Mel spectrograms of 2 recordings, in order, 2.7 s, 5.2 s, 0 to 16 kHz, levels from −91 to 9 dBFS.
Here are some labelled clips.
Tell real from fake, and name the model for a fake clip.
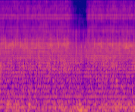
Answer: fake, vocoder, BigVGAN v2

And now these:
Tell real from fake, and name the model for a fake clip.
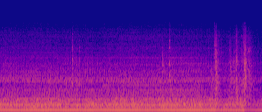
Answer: real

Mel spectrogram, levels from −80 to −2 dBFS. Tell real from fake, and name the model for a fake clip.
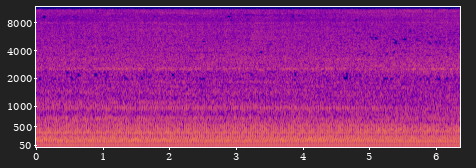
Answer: real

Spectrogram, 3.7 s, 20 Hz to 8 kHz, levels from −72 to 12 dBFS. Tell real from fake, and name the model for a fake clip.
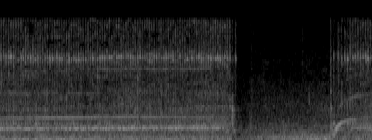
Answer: real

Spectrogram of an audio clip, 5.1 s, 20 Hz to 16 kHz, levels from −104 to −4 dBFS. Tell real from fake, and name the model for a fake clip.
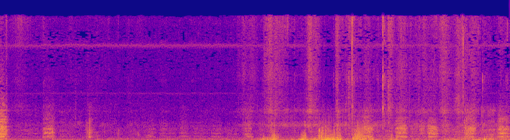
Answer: real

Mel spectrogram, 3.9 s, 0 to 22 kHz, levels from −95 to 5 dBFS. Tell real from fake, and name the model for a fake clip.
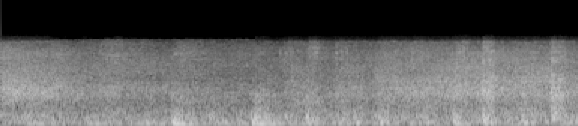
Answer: real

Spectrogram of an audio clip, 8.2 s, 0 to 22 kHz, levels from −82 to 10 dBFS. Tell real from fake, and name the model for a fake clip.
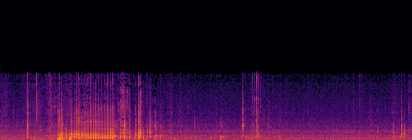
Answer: real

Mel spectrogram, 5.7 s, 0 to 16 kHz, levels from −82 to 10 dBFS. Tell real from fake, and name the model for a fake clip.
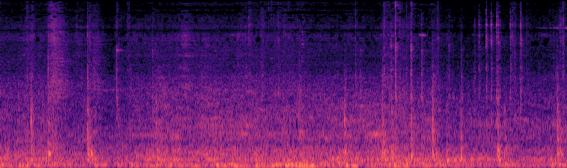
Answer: real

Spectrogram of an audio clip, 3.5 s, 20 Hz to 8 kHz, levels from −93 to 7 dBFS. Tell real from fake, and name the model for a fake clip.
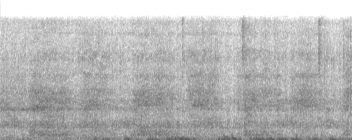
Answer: real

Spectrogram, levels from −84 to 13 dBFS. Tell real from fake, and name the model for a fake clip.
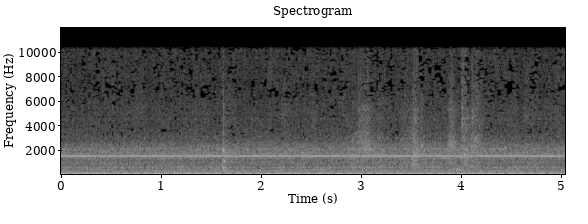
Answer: real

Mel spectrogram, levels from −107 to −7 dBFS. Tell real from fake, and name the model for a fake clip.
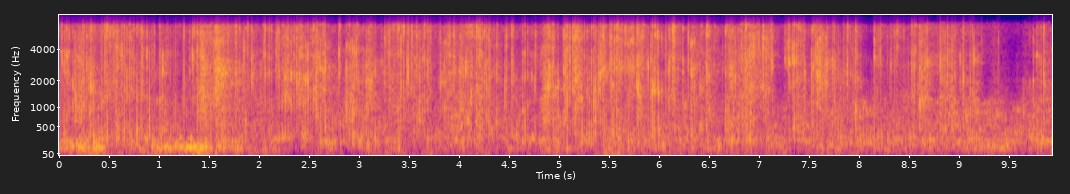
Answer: fake, codec, SNAC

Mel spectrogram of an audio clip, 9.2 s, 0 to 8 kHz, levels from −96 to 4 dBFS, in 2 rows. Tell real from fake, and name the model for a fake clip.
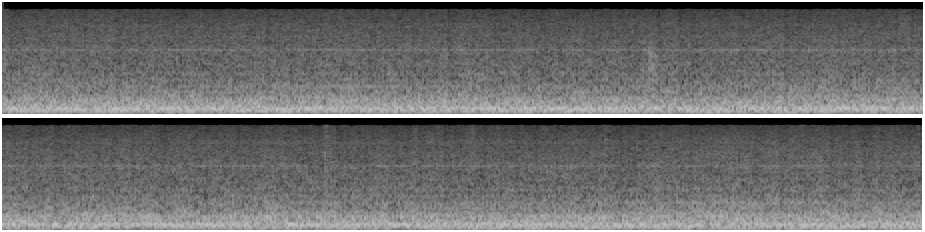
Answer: real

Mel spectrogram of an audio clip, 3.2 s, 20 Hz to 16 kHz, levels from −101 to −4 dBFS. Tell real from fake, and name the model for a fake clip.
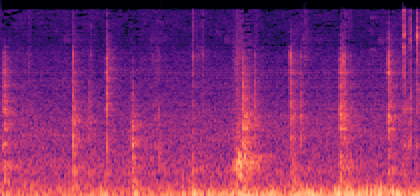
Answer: fake, vocoder, Vocos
